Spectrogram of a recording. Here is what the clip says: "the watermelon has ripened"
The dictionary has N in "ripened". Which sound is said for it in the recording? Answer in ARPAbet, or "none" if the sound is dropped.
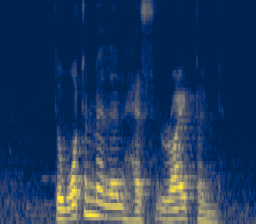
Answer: N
